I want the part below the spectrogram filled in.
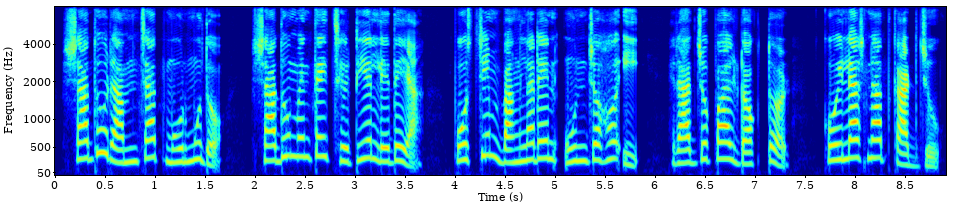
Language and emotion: Santali, neutral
